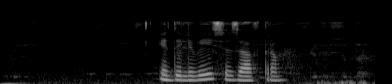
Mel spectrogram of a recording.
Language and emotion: Russian, neutral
